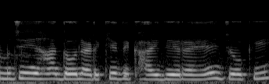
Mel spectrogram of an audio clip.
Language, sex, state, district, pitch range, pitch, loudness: Hindi, female, Jharkhand, Sahebganj, 230-265 Hz, 245 Hz, -26 LUFS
